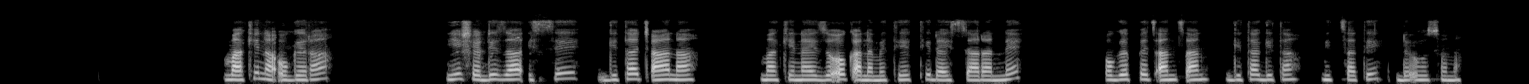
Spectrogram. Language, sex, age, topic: Gamo, female, 18-24, government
